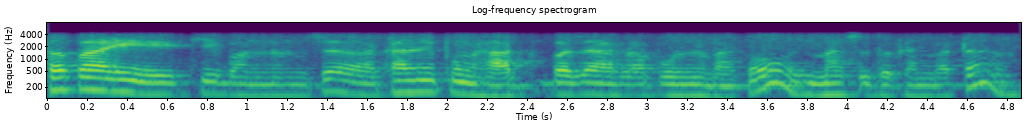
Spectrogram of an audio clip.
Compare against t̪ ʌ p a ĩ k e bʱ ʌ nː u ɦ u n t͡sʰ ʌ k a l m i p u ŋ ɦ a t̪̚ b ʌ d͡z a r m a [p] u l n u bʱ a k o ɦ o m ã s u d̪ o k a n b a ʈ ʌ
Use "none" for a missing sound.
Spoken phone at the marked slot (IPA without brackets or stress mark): b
